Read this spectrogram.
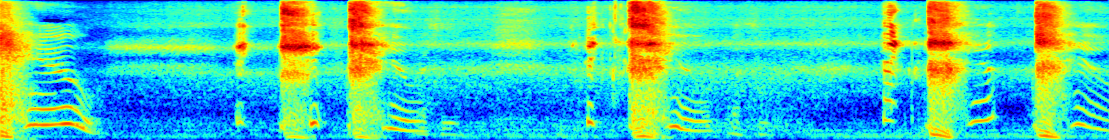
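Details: Hay fever sneezing fit during a week of bad allergies: rapid bursts of loud, voiced sneezes, about six in eight seconds, with gasping breaths between; allergic rhinitis.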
